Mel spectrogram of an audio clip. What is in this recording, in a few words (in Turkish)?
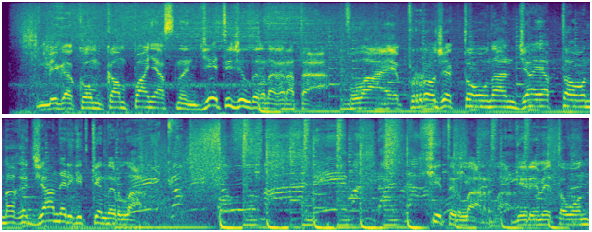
Kirgizca Erkek; seslendirme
